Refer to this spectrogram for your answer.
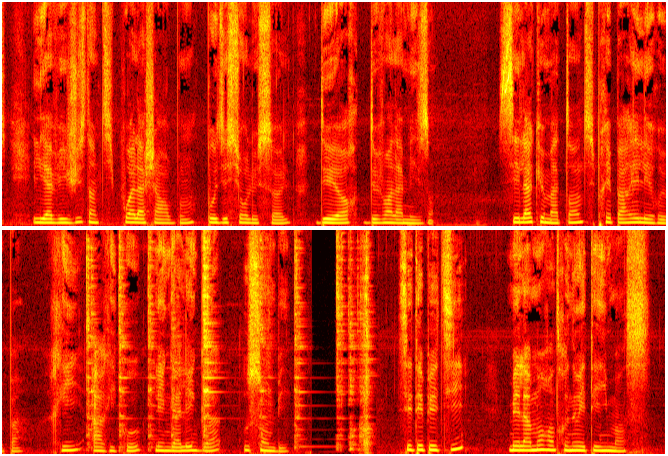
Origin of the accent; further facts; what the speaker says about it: Ginga, Kirundo Province, Burundi; born there; Je suis née à Ginga, un petit village au Burundi, à 7 heures de marche de la capitale de la province, Kirundo.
